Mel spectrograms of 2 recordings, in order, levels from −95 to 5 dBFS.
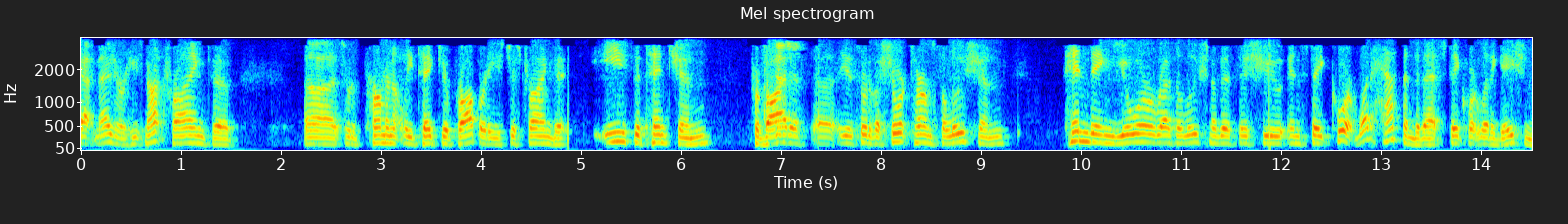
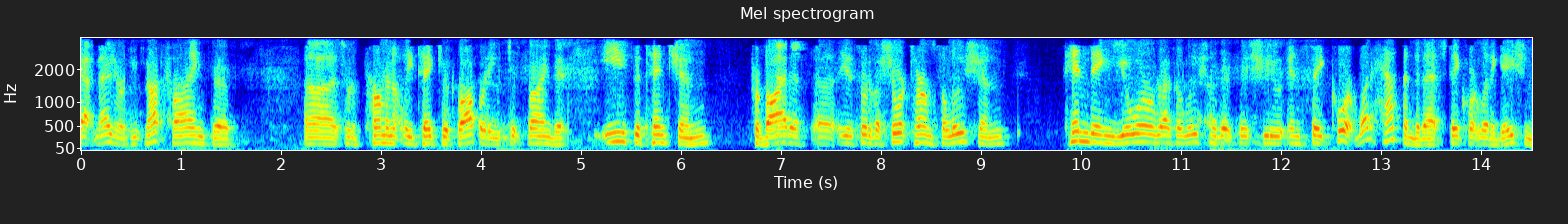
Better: first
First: none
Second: noise reduction (neural separator model SepFormer DNS4)

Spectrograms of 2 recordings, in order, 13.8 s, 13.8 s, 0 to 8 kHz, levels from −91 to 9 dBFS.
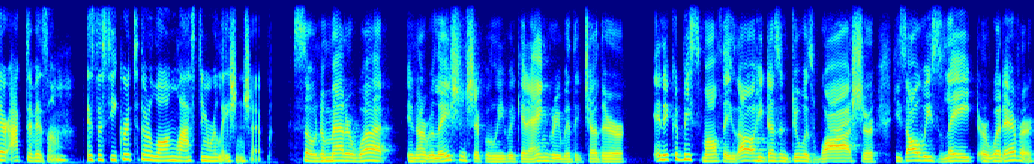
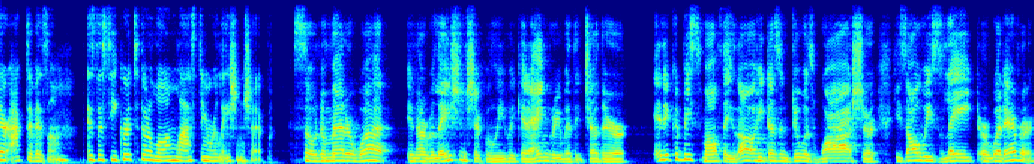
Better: first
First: none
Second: room echo; dies away in 0.4 s

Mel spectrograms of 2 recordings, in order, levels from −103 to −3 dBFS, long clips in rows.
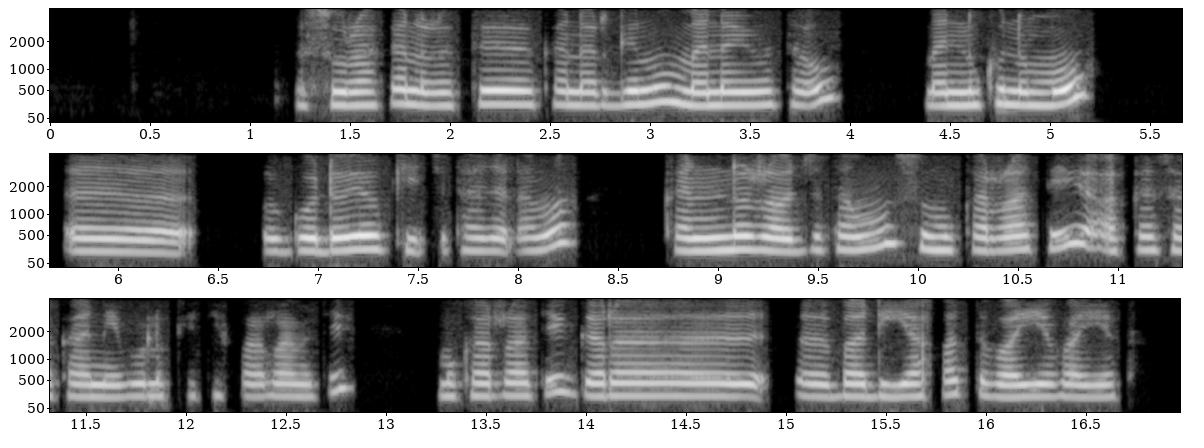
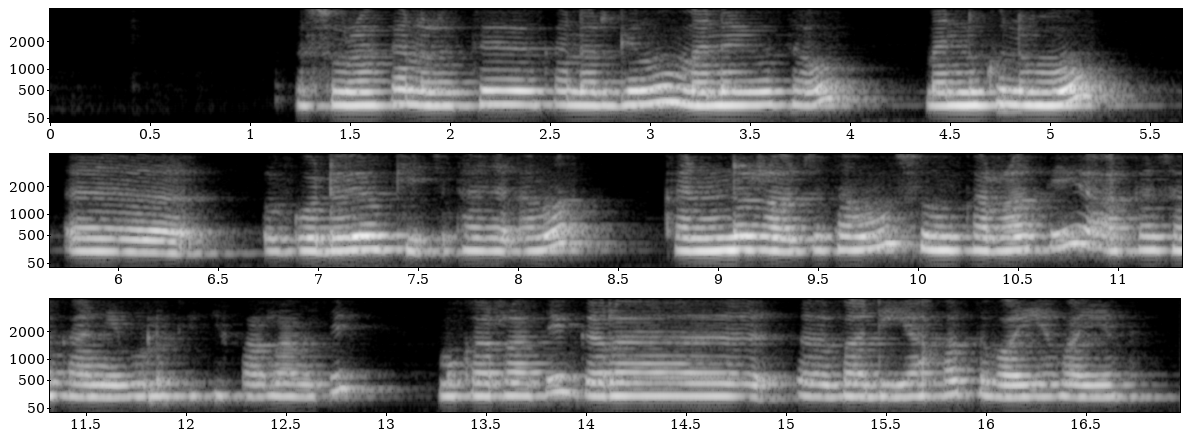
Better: first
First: none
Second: room echo; dies away in 0.6 s

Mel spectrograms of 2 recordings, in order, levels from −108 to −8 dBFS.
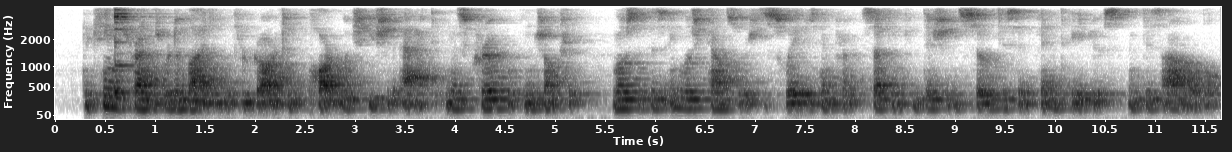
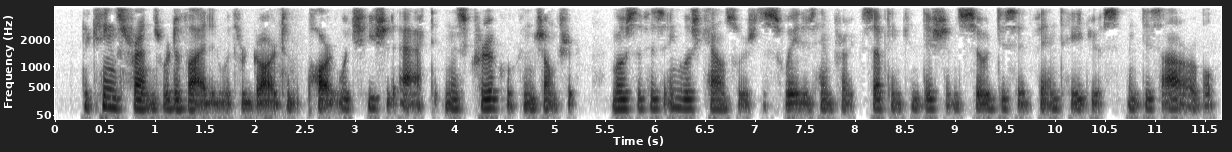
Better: second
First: background sound (Cowbell); 6 dB below the speech // room echo; dies away in 0.8 s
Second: none

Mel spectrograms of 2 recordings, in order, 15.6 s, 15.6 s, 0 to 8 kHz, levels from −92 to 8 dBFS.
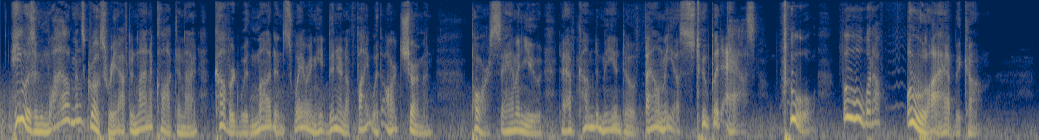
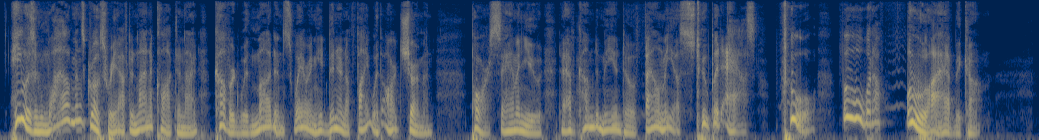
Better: second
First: background sound (Thunder); 17 dB below the speech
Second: none

